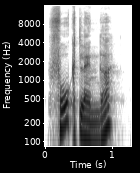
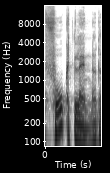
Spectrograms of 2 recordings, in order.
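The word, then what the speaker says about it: Voigtländer: Das rheinische Dehnungs-I, das wird einfach nicht ausgesprochen und wird bei ein paar Namen verwendet, unter anderem eben auch bei Vogtländer. Das heißt, jedes Mal, wenn ich Vogtländer gesagt habe,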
